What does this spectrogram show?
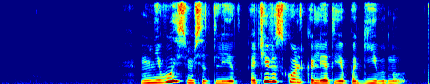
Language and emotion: Russian, sad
